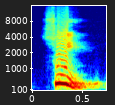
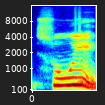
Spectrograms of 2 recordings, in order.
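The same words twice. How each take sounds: First: सुई higher, with quick su; short first vowel. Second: सुई with sū held; long first vowel. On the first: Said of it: "तो सुई हो जाएगा". (सुई में छोटा उ) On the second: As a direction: draw out sūū in सुई. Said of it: "बड़े ऊ की मात्रा". (सुई में लंबा ऊ) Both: Shown as a demonstration.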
